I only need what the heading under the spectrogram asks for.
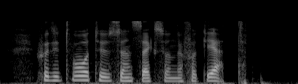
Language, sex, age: Swedish, female, 48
